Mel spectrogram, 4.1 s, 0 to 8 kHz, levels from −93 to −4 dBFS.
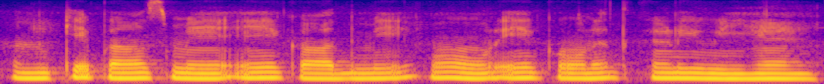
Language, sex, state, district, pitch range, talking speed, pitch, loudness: Hindi, male, Uttar Pradesh, Saharanpur, 140-155 Hz, 160 wpm, 145 Hz, -15 LUFS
